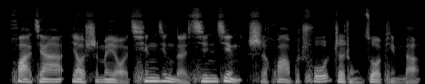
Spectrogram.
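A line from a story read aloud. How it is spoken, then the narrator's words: Admiring exclamation. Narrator (Chinese): 他感叹道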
